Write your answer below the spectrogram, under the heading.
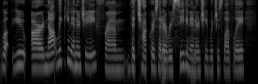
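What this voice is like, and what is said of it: Thick accent. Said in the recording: “That's a thick accent there.”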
